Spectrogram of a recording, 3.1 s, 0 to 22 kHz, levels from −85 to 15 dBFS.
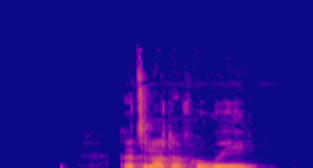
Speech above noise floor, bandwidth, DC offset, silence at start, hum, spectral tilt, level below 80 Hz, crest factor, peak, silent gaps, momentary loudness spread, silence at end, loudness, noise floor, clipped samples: over 71 dB; 15 kHz; under 0.1%; 1.25 s; none; -6 dB/octave; -62 dBFS; 18 dB; -4 dBFS; none; 6 LU; 0.6 s; -20 LUFS; under -90 dBFS; under 0.1%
